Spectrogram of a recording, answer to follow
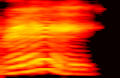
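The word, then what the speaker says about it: Rui: It's spelled R-U-I, but pronounced Ray.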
